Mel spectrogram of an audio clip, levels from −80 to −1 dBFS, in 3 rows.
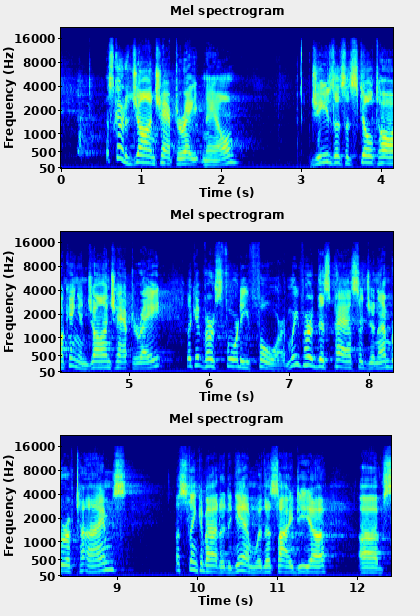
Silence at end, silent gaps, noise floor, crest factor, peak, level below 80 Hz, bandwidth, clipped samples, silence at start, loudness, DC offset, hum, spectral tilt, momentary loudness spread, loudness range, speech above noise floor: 0 s; none; -62 dBFS; 22 dB; -12 dBFS; -72 dBFS; 16 kHz; under 0.1%; 0 s; -30 LUFS; under 0.1%; none; 0 dB/octave; 15 LU; 3 LU; 30 dB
